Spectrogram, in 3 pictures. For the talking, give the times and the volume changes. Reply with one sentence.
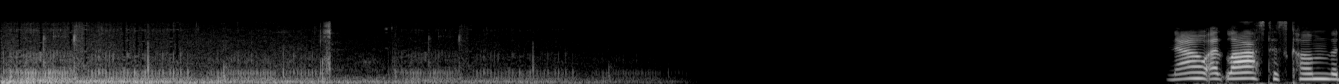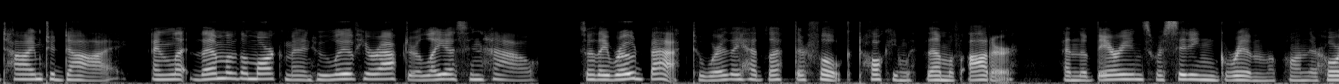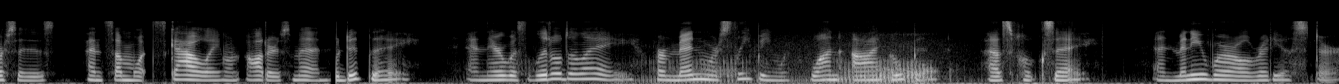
You can hear the talking from 11.7 to 40.1 s, at a steady volume.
